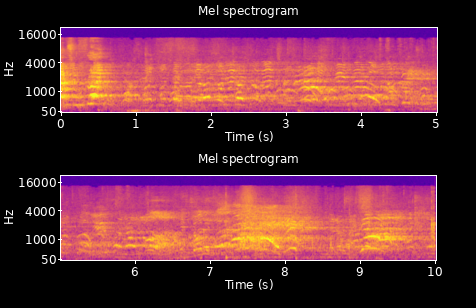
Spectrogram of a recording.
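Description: Footballers shouting to each other on the pitch, their calls carrying across a near-empty stadium, with a few sharp thuds of the ball being kicked near the start.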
